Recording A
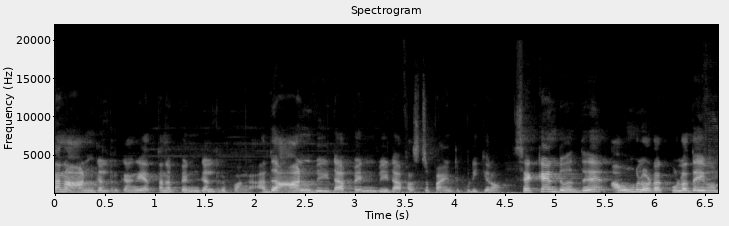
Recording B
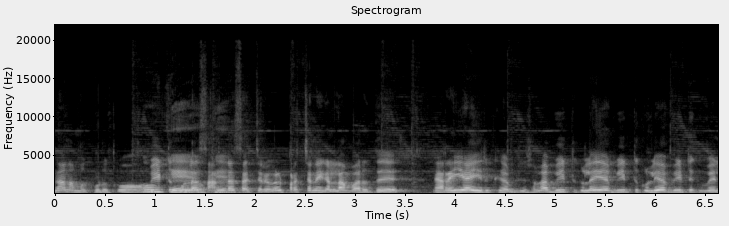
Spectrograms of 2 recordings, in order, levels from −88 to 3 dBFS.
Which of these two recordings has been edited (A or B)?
A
